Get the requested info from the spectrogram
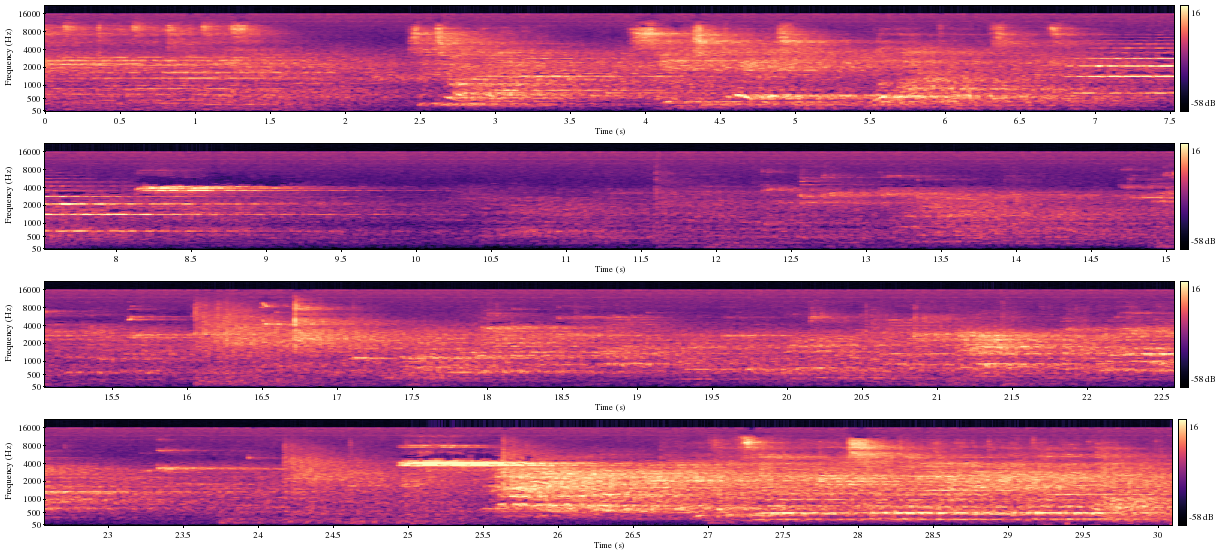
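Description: Volleyball rally in a large, echoing sports hall: the ball struck several times, with players' shouts and spectators' voices, which swell to loud cheering in the last few seconds as the point is won.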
